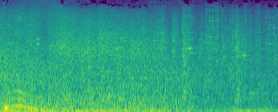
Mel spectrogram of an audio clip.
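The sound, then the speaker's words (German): A car explodes in a video game: a loud, rumbling explosion dominates, with a deep low-end boom and crackling debris that slowly fades, a brief rising tone sweeping under the blast near the start. “In einer explodiert, holy shit unfassbar enormen Mordsexplosion.”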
